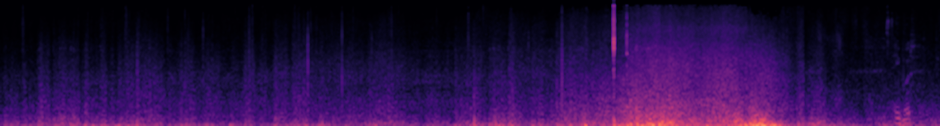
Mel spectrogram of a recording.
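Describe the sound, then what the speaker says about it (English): Heavy rain falls outdoors in the Lake District, a steady loud hiss mixed with wind buffeting the microphone, swelling to its strongest toward the end; a voice speaks briefly. "That rain's a bit heavy now."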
